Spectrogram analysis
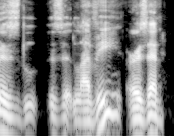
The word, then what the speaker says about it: Levees: Say Yeah, a lot of So guys Levy- think it's Levicious or some other random thing. but Bootylicious. Yeah, exactly. Why'd you have to But go it's definitely Levy.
